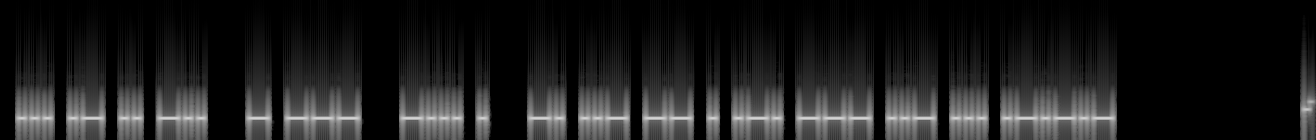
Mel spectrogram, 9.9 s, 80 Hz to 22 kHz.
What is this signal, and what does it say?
Morse code, heard as a keyed tone, about 25 wpm, 700 Hz. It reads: SAID TO BE NUMEROUS.
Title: Sentences from Top 1400 Words 25wpm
